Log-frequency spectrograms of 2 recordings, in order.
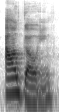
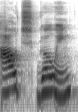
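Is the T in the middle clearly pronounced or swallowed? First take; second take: swallowed; pronounced. First: The middle T is swallowed, barely heard. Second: The middle T is clearly pronounced. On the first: The speaker calls it right. "a gente acaba comendo esse T. Engole ele aí" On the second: The speaker calls it wrong. "Ao invés de falar"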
